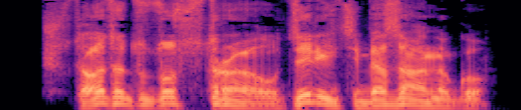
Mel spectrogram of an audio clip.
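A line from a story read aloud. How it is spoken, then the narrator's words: Roaring. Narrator (Russian): Проревел старшина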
